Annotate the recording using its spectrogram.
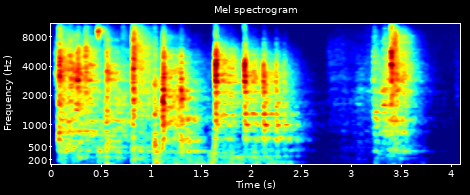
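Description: A clatter of many quick, hard knocks for about two and a half seconds, then a second, shorter burst a little after three seconds in.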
